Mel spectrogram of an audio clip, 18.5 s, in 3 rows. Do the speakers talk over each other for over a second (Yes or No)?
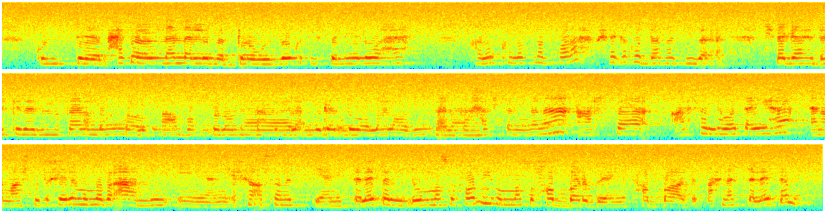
Yes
